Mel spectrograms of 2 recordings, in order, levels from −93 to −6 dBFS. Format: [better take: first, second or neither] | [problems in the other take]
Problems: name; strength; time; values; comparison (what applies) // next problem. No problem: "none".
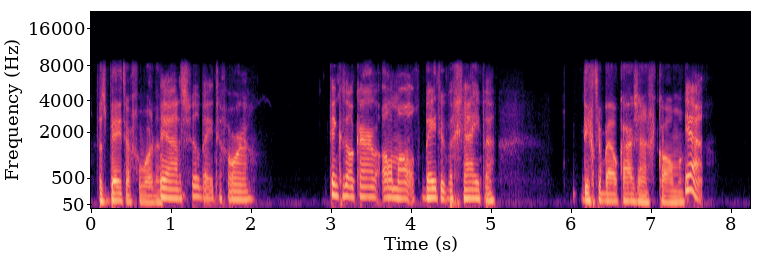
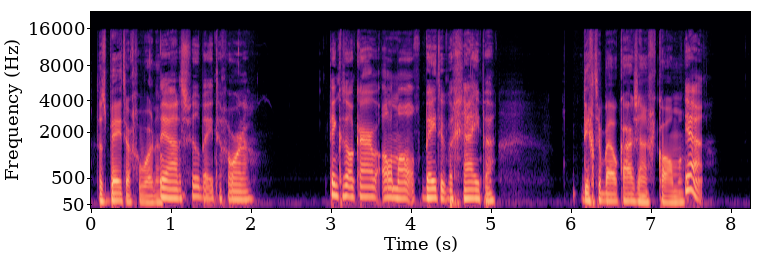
second | garbled, watery; badly; nothing above 8 kHz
